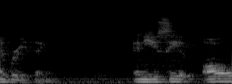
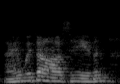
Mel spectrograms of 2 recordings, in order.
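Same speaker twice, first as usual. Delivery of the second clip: higher, louder character reply; Tabaxi voice; 6 semitones higher, 5 dB louder than usual. Acted. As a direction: speak up in a raised, put-on voice. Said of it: "You see the Tabaxi".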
